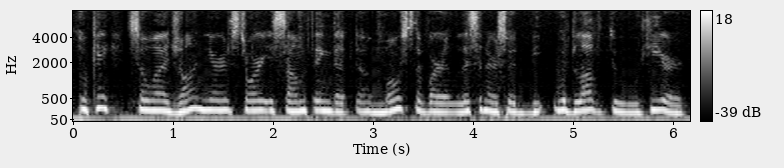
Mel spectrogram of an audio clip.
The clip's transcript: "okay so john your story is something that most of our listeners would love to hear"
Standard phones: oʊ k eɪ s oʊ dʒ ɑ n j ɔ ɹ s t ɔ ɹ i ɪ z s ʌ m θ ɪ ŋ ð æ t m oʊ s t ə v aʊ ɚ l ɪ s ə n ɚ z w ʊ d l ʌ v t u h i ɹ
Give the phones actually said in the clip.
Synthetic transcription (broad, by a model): oʊ k eɪ s oʊ dʒ ɑ n j ɔ ɹ s t ɔ ɹ i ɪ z s ʌ m θ ɪ ŋ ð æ t m oʊ s t ə v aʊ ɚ l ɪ s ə n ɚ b w ʊ d l ʌ v t u h i ɹ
